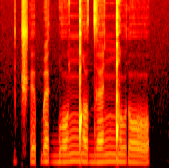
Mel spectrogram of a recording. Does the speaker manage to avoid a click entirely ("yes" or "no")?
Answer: no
